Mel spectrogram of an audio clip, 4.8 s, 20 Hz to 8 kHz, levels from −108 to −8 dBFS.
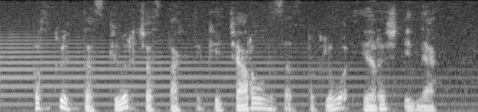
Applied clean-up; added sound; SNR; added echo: none; Trumpet; 19 dB; none.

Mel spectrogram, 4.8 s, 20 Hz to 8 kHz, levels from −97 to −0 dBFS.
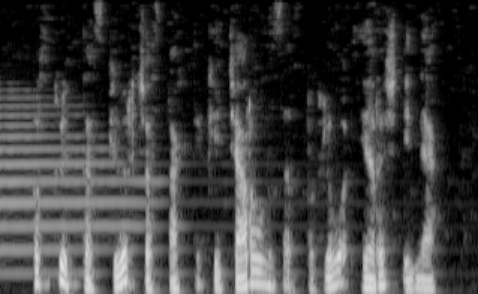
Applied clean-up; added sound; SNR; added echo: classical method log-MMSE.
